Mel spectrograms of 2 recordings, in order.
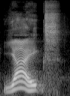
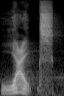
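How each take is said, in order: First: Said in the usual way. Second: A low, soft, deflated yikes; mock lame yikes. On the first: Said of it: "can loosely be translated to". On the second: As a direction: toss it off like a weak comeback. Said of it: "They say".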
